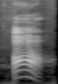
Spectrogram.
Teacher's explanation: आ को बोलने में मुंह सबसे ज्यादा खुलता है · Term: विवृत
